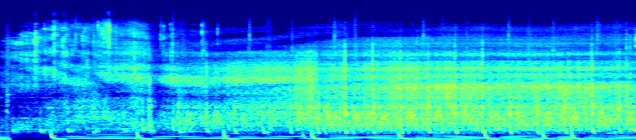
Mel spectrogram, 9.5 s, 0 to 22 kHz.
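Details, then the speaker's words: Fetal heartbeat on Doppler at a 16-week-4-day prenatal appointment: rapid, regular whooshing at 146 beats per minute, a normal rate. "I asked if I could record and she said it was okay so I'm gonna let you all listen to the baby's heartbeat"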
